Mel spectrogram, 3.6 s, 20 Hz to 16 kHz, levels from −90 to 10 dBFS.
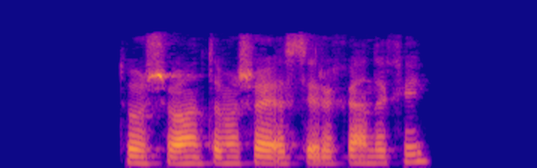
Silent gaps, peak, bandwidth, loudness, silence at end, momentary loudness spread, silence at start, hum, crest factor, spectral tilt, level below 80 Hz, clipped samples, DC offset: none; -4 dBFS; 7.8 kHz; -21 LUFS; 0.75 s; 12 LU; 0.85 s; none; 18 dB; -3.5 dB/octave; -70 dBFS; under 0.1%; under 0.1%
